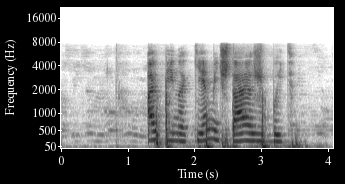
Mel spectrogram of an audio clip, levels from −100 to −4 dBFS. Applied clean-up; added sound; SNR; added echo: none; none; none; reverberation time 0.5 s.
